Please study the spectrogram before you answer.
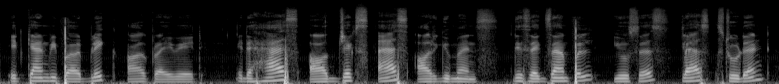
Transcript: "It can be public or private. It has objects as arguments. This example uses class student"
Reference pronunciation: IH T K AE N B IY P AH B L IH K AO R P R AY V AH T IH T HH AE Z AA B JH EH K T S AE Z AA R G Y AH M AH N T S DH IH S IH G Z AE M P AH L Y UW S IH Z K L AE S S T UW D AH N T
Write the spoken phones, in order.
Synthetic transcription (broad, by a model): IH T K AE N B IY P AH B L IH K AO R P R AY V AH T IH T HH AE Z AA B JH EH K T S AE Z AA R G Y AH M AH N T S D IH S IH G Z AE M P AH L Y UW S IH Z K L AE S S T UW D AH N T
